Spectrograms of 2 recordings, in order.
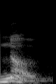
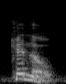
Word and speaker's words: know: letters also we've got like it the word no - no - in in Portuguese no can I say we spell that K in Oh W but a lot of people say Kendall Kendall now this word definitely doesn't exist so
